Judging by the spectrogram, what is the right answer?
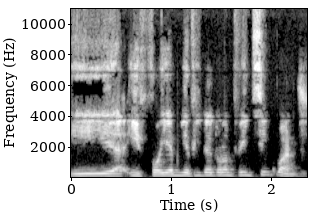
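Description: A somewhat breathy man's voice. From Azores, São Miguel. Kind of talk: interview.

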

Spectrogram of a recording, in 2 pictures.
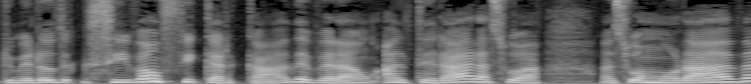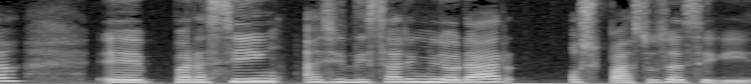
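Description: This woman has a Venezuelan accent and a fairly high pitch. She speaks at a moderate pace with ordinary pitch variation. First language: Spanish (speaking Portuguese). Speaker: immigrant association representative. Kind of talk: radio interview. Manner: halting, many fillers.

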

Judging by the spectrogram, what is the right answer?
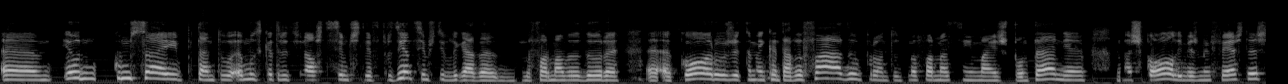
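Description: A woman's plain, everyday voice at a moderate pace and medium pitch, with ordinary pitch variation and a dry, close sound with no echo. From Portugal, Nazaré. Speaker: singer and multi-instrumentalist. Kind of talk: radio interview. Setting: remote call via messaging app.

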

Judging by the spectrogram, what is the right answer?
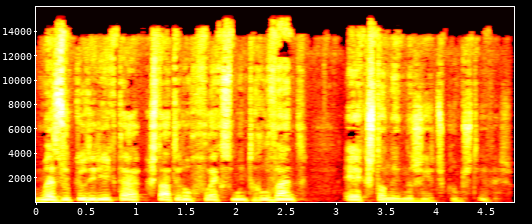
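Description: A man's voice at medium pitch carries a dark, mellow tone. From Portugal. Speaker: transport company president. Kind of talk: radio interview. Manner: halting, frequent repetitions.

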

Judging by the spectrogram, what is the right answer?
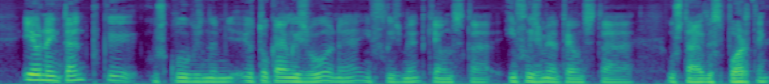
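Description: Speaking at a very fast pace, a man uses a medium pitch with ordinary pitch variation and a dark, mellow tone. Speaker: comedy writer and voice actor. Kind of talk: casual interview.

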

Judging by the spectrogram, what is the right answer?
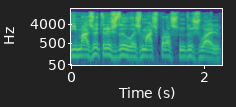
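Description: A normal speaking voice at a moderate pace, with fairly even intonation. The recording is very clean, with a silent background. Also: man. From Madeira, Portugal. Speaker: orthopedic surgeon. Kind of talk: radio panel discussion.

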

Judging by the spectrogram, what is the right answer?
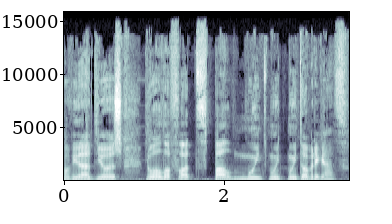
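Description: Recorded very cleanly against a silent background, a man talks with a European Portuguese accent and ordinary pitch variation. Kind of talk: interview.

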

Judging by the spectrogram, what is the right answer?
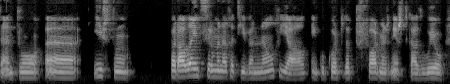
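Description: At medium pitch, a woman with a dark, mellow tone talks at a moderate pace over a quiet background. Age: 30s. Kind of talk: radio interview. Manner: halting.

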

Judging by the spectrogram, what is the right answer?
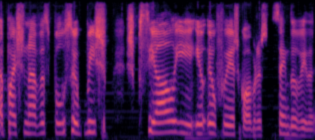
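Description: A woman's voice, dry and close with no echo, against a quiet background. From South Africa. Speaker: biologist and scientific illustrator. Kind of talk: radio interview. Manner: halting, many fillers.

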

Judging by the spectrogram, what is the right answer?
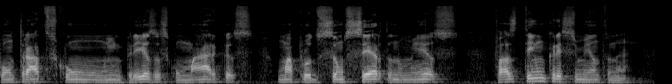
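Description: Spoken at a fairly slow pace with a Brazilian accent, the voice stays monotone with flat intonation. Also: man. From southern Brazil, Porto Alegre. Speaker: surfboard company director. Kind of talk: studio discussion.

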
